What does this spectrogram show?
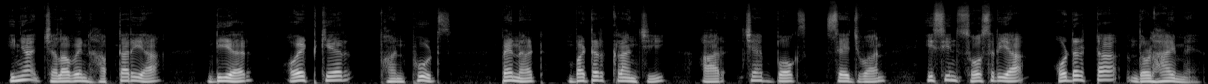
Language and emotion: Santali, neutral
